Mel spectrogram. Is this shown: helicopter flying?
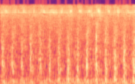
yes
